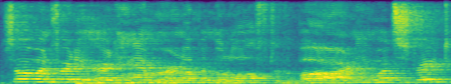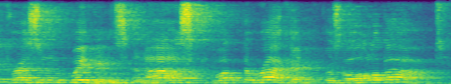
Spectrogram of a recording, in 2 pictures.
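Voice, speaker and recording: A man's voice: sits high, brisk, a bit bright. A man playing a genial author who narrates his animal stories in a scripted radio play. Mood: genial explaining. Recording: echoey hall, distant, faint noise.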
